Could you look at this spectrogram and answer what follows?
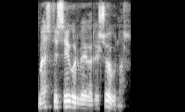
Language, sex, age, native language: Icelandic, male, 30-39, Danish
